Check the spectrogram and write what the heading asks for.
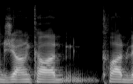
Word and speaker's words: Jean-Claude: Because I got told off because we accidentally, apparently I called Jean-Claude Van Damme Gene.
